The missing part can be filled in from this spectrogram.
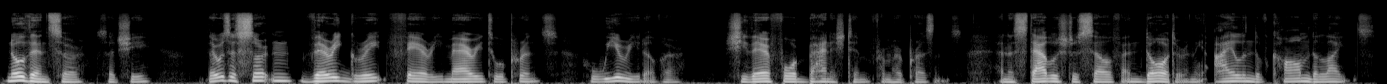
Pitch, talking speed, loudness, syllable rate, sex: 130 Hz, 165 wpm, -20 LUFS, 4.9 syllables/s, male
